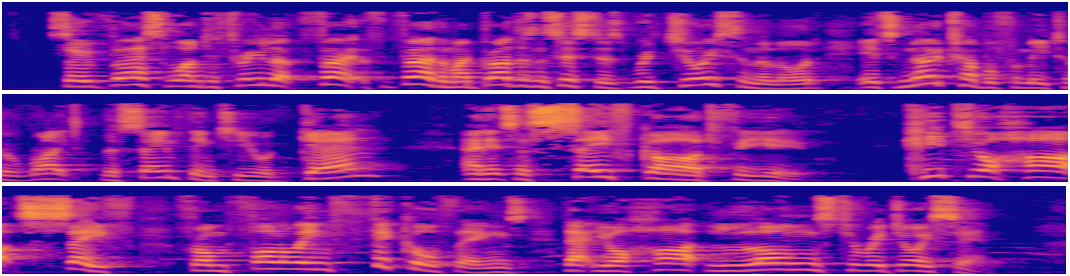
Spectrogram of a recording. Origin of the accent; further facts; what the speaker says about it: United Kingdom; because I'm British, actually I'm a good person.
